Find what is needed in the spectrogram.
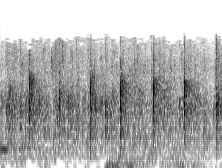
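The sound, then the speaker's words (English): A church audience applauds a couple asked to stand, the clapping falling into a regular beat with evenly spaced louder claps over a steady patter. “Tiffany and Kyle, stand up. Give them a big hand and welcome them to the greatest church in the world.”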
